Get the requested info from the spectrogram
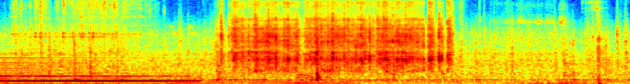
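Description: A guitar chord rings and stops abruptly about three seconds in. A hand-cranked coffee grinder then crunches whole coffee beans in an irregular crackle for about three and a half seconds.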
